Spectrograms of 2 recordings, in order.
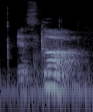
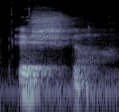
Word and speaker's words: Ishtar: In the Book of Ancient Traditions on page 45, it says Easter, this is the English, equals to Estar, It's actually pronounced Ishtar.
